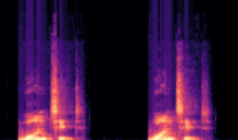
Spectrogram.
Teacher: Want. Want termina com o som de T, adiciona a sílaba ed.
